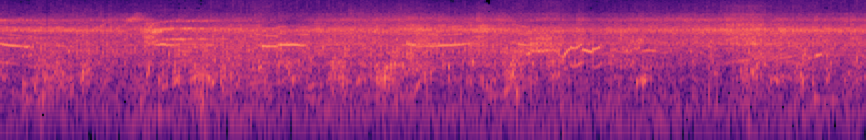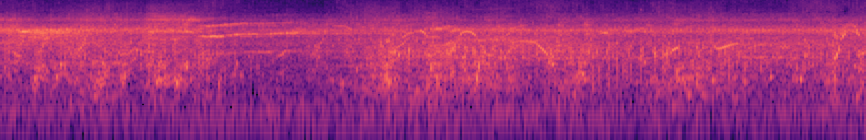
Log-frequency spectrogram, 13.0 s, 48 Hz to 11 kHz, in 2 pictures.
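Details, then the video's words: Dolphins, recorded with orcas in 1989 stereo: short chirping whistles and brief upsweeps rise from a constant high tonal hum, accompanied throughout by crackling clicks and splashy underwater noise. "The Enchanting Sounds Of Dolphin Song (Dolphins & Orcas)"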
